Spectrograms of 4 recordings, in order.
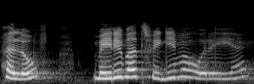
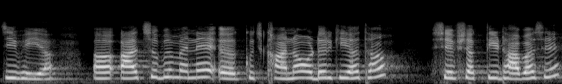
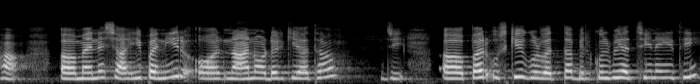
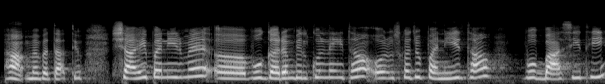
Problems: none marked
